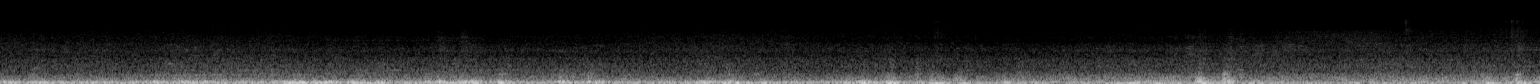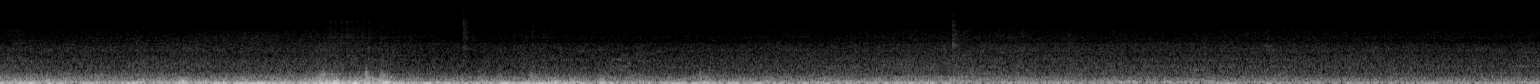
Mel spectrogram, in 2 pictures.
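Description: Siemens Combino low-floor tram heard from inside the passenger compartment, running steadily with a low rumble from wheels and running gear, with a couple of brief clatters about 12 and 19 seconds in. The rumble grows a little quieter near the end.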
